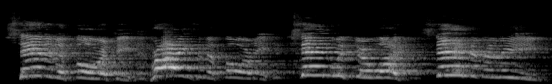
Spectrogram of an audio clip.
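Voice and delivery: high, urgent preacher's call; preaching at full force. Real, not acted. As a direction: command them to rise up.

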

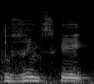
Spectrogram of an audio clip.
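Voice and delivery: normal talking voice

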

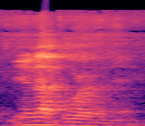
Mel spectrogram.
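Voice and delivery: ordinary delivery

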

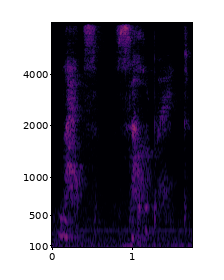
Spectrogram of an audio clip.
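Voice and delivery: slow, soft whisper. Real, not acted. Teacher invites the children to celebrate in a whisper.

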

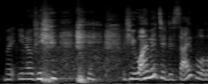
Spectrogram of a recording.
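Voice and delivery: laughing. Real, not acted. Joking about discipling crazy kids.

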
